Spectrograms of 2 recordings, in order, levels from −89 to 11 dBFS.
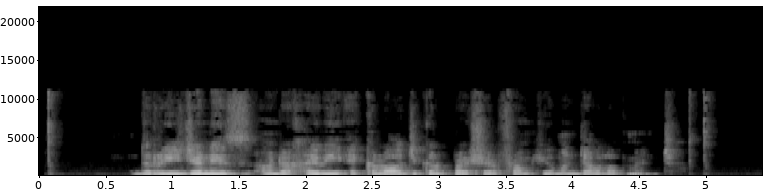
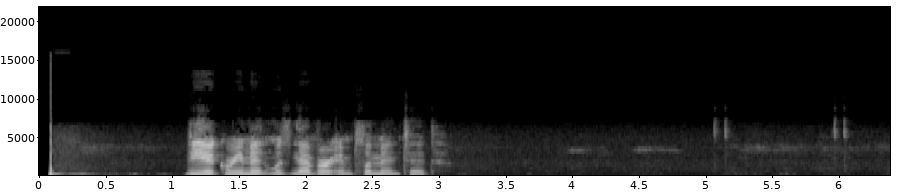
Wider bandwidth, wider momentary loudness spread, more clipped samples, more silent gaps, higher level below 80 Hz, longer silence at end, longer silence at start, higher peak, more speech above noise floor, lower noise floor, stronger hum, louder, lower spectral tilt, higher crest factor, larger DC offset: about the same, 11.5 kHz vs 12.5 kHz; about the same, 17 LU vs 16 LU; neither; neither; second, -62 dBFS vs -34 dBFS; second, 0.4 s vs 3.5 s; about the same, 0.05 s vs 0.05 s; about the same, -2 dBFS vs 0 dBFS; first, 48 dB vs 44 dB; first, -70 dBFS vs -64 dBFS; neither; second, -22 LUFS vs -19 LUFS; first, -7 dB/octave vs -4 dB/octave; about the same, 20 dB vs 24 dB; neither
